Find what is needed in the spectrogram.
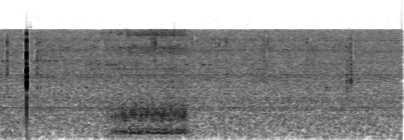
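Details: Shih tzu puppy snoring while asleep after eating too much: a single soft, rumbling snore under a second, with a brief click beforehand, in a quiet room; snoring.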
